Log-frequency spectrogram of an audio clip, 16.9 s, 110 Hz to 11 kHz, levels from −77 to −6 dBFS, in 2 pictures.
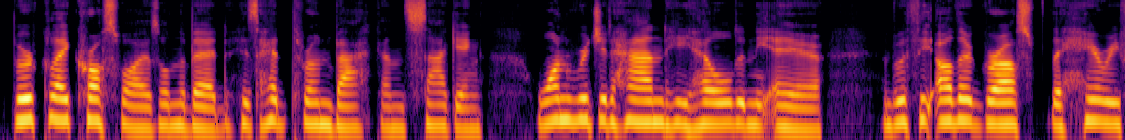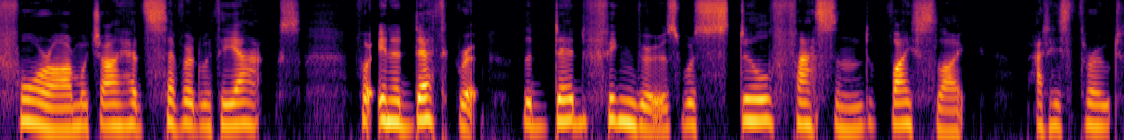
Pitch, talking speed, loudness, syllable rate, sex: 185 Hz, 180 wpm, -20 LUFS, 4.6 syllables/s, female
